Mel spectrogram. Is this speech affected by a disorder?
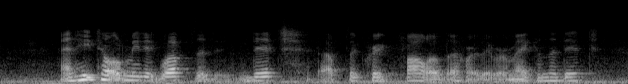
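Yes: Parkinson's disease; Parkinson's for 5 years, not very able to do much; 5 years since onset, cannot live alone.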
